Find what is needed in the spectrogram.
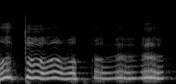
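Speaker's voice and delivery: put-on high wailing child's apology, stretched out slow; loud weepy child voice; imitating sobbing child. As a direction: wail it like a little boy crying his heart out. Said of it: "선생님도 놀랄 만큼 울면서".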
